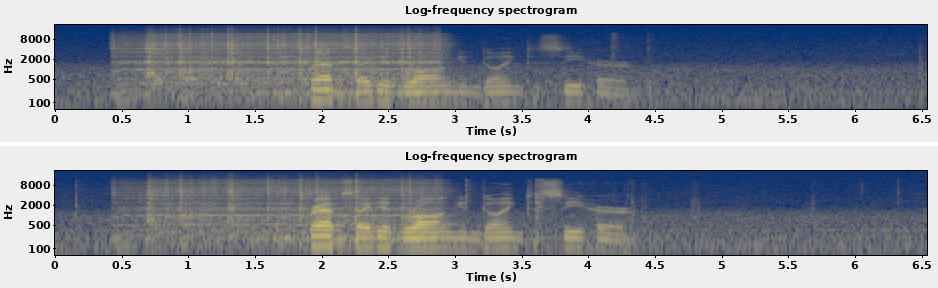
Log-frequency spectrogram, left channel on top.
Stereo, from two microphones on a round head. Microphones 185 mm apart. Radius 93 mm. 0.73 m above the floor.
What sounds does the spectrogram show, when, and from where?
0.4 s a blender: 50° left (ahead or behind), 5 m
1.9 s a man speaking: 40° right (ahead or behind), 0.6 m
